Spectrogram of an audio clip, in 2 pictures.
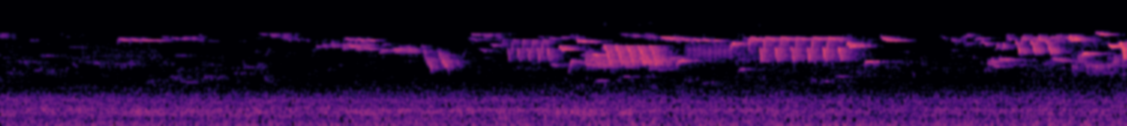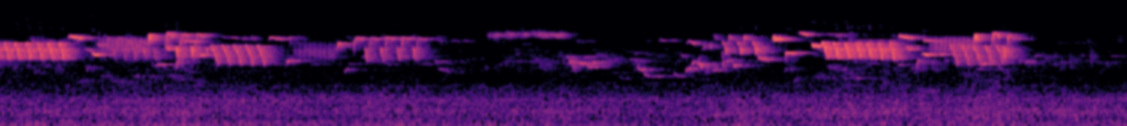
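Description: Small birds singing: high-pitched chirps and fast trills in repeated bursts, over faint forest background noise.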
